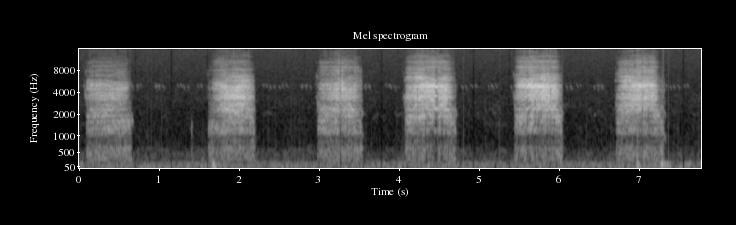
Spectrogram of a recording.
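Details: A wild young barn owl feeding on a rodent at a nest camera: six hoarse, breathy screeches, each about half a second, repeated at a steady pace.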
